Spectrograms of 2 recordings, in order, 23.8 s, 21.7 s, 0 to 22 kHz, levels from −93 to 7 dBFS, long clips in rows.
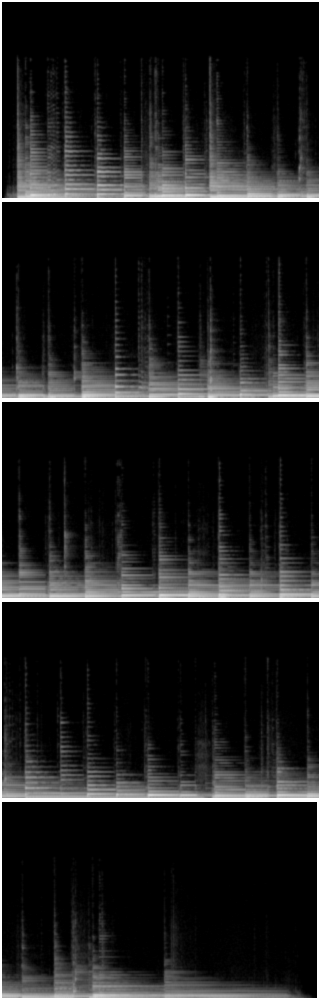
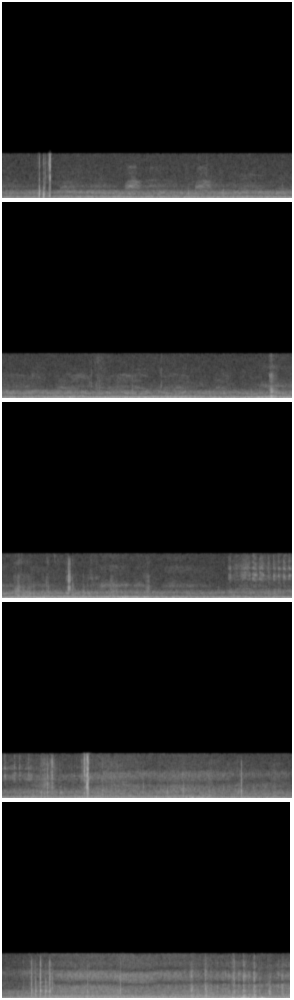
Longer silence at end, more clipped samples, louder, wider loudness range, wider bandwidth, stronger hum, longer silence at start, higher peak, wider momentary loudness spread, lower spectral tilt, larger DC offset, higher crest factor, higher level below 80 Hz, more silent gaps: first, 0.65 s vs 0 s; neither; first, -17 LUFS vs -31 LUFS; about the same, 5 LU vs 5 LU; first, 8.4 kHz vs 5.2 kHz; neither; first, 0.25 s vs 0 s; about the same, 0 dBFS vs 0 dBFS; about the same, 12 LU vs 10 LU; first, -8.5 dB/octave vs -6.5 dB/octave; second, under 0.1% vs 2%; second, 16 dB vs 30 dB; second, -38 dBFS vs -32 dBFS; neither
